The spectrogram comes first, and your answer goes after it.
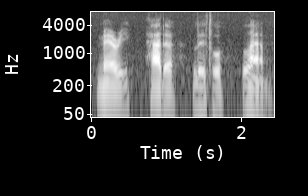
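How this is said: The stress falls on the word lamb. "last beat is heavy"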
